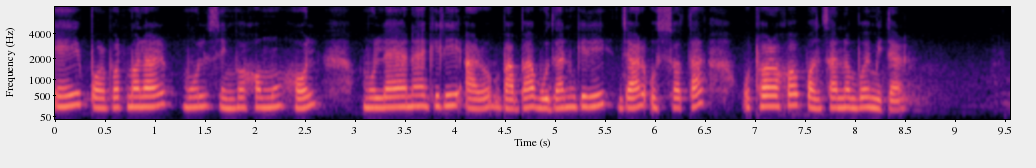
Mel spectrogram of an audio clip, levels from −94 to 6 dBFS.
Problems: none marked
